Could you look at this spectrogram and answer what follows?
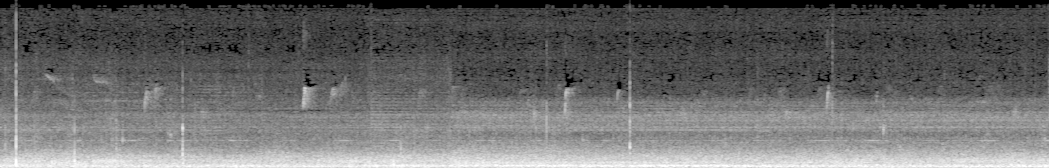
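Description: Steady outdoor background noise with a low hum, a few faint high chirps every few seconds, and one sharp click just after the start.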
